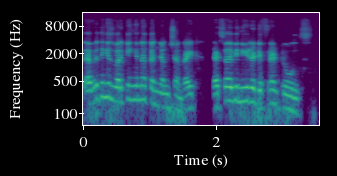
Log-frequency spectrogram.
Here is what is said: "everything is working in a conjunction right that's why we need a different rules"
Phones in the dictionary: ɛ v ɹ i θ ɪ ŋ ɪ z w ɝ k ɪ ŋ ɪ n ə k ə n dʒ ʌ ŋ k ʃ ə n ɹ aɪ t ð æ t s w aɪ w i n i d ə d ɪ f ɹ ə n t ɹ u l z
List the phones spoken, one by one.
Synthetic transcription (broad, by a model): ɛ v ɹ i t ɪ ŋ ɪ z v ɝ k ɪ ŋ ɪ n ə k ə n dʒ ʌ ŋ k ʃ ə n ɹ aɪ t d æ t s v aɪ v i n i d ə d ɪ f ɹ ə n t ɹ u l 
